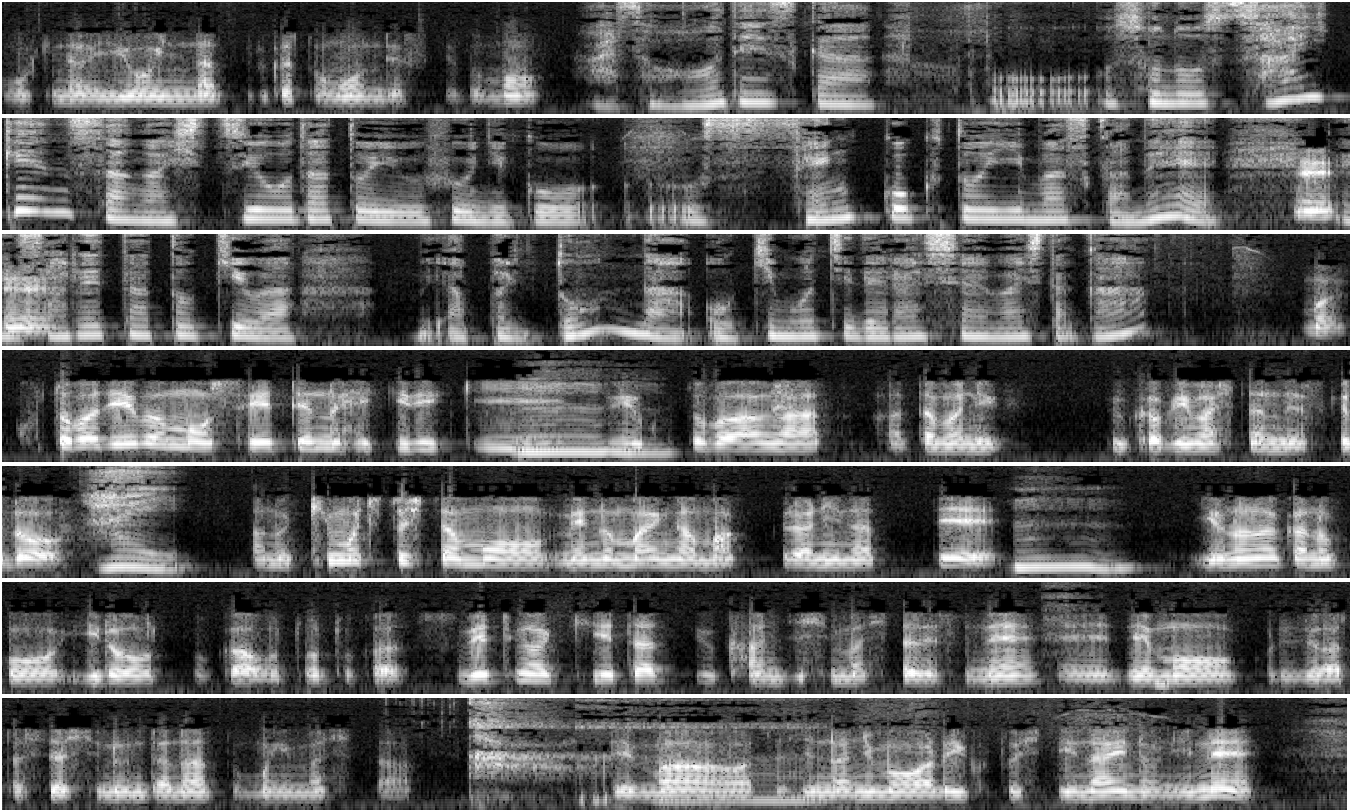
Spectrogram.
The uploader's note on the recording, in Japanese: 受賞者への電話インタビュー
